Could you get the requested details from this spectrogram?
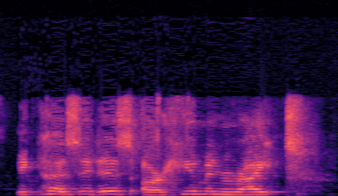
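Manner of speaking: normal talking voice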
